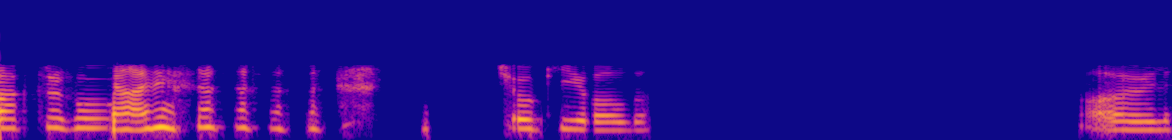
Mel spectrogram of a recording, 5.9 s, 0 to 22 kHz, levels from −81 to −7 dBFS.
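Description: Throughout, the speech passes through the iLBC codec, confined to about 200 Hz to 3.7 kHz, with clearly audible roughness and a faintly synthetic edge. That roughness separates it from a plain telephone band filter, and the coarse behaviour fits a 13.33 kbps mode with 30 ms frames.

From 0.45 to 0.58 s, and again from 4.07 to 4.16 s, lost iLBC frames leave 120 ms and 90 ms gaps. The decoder fills each by repeating the last pitch cycle with added noise, so the gap sounds like a held, buzzy vowel, which fits four and then three lost frames. Unlike a silent dropout, the gap is bridged, and unlike concealment in codecs that carry state between frames, the voice comes back almost at once.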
